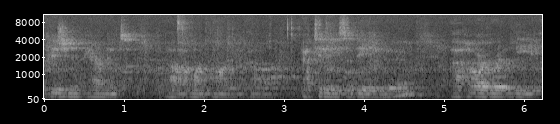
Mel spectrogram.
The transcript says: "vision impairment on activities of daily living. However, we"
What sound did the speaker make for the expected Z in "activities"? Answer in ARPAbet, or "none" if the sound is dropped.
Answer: Z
